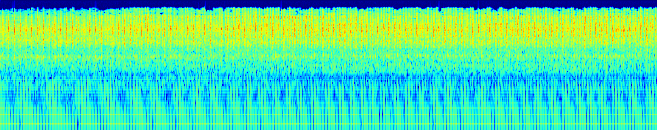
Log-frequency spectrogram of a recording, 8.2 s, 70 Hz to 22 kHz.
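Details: PowerFlow+ pressure washer, Briggs & Stratton 190cc, after cleaning clogged carburetor jet and dried gas from over a year of sitting: quick even low thumping at steady speed, no misses or surging; smooth healthy idle.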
